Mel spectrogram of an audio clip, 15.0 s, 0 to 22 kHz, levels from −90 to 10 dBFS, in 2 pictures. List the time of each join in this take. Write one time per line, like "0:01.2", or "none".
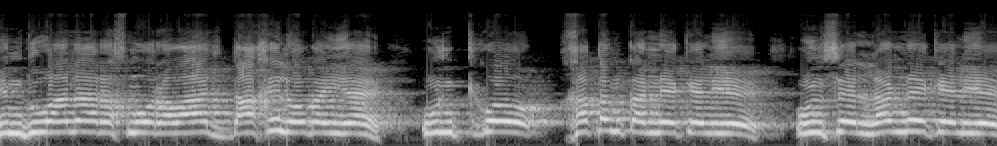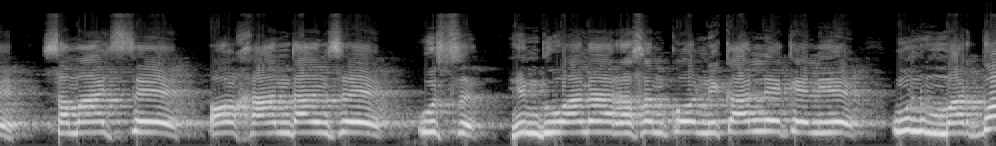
none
